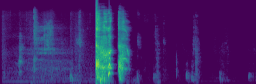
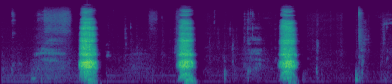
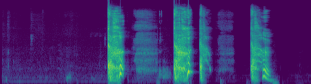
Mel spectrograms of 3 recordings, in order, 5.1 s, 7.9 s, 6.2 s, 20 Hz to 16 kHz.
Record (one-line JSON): {"cough_length": "5.1 s", "cough_amplitude": 32768, "cough_signal_mean_std_ratio": 0.2, "exhalation_length": "7.9 s", "exhalation_amplitude": 27132, "exhalation_signal_mean_std_ratio": 0.27, "three_cough_length": "6.2 s", "three_cough_amplitude": 32768, "three_cough_signal_mean_std_ratio": 0.32, "survey_phase": "beta (2021-08-13 to 2022-03-07)", "age": "45-64", "gender": "Female", "wearing_mask": "No", "symptom_cough_any": true, "symptom_fatigue": true, "symptom_onset": "5 days", "smoker_status": "Never smoked", "respiratory_condition_asthma": false, "respiratory_condition_other": false, "recruitment_source": "REACT", "submission_delay": "1 day", "covid_test_result": "Negative", "covid_test_method": "RT-qPCR"}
